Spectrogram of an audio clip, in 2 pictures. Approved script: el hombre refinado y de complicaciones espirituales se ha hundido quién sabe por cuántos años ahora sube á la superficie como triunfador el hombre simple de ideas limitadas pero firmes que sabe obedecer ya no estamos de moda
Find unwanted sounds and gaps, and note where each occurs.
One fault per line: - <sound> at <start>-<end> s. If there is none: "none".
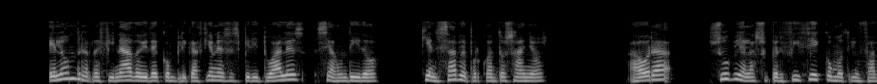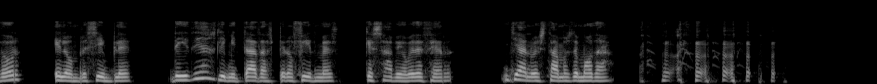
- laugh at 15.2-16.7 s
